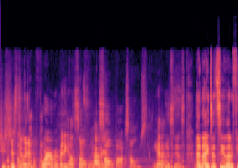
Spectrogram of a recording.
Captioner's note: laughing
